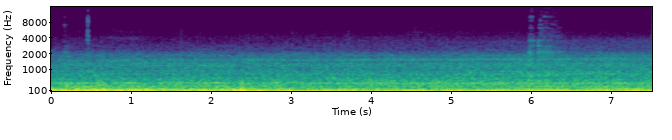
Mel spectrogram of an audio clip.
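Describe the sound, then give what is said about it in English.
Steady low rumble of a car driving, heard from inside the cabin, with constant road and engine noise at an even level and no talking. “because nobody wants to listen to just the car driving.”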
